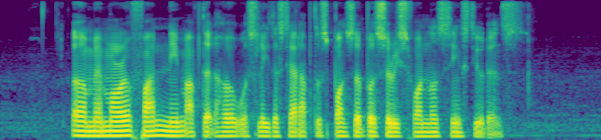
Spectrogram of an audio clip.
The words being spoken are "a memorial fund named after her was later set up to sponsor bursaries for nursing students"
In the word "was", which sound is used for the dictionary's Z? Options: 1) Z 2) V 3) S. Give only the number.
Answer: 3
